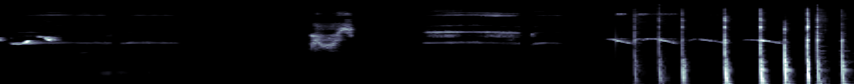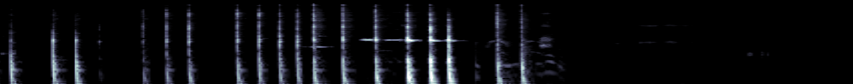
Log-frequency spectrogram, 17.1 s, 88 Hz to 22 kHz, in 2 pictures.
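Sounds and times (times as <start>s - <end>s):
sharp irregular knocks: 6.4s - 9.4s, 10.0s - 13.8s.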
